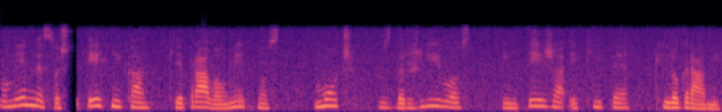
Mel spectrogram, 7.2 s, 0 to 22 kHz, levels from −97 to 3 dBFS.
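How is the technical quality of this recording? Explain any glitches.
Two brief dropouts disturb this speech recording, one early and one small; both come from packets lost on the call path. The audio is band-limited to about 8 kHz by the Opus call codec, and room noise sits about 24 dB below the speech.

From 0.65 to 0.78 s, just before "tehnika ki", the last sound is stretched into a held, fading sound for about 0.1 s, and then the speech jumps ahead. This is a burst of packet loss: about 100 ms of audio never arrived, so the receiver extended and faded the previous sound, and the missing stretch is simply gone.

Around 2.26 to 2.29 s there is a very short smear, with a few hundredths of a second sounding blurred. This is short concealed packet loss: roughly 20 ms of audio didn't reach the decoder in time, and the receiver continued the preceding sound briefly before blending back into the real signal.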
